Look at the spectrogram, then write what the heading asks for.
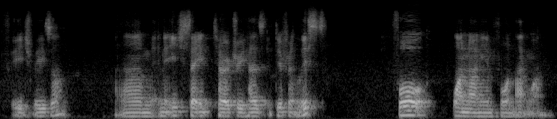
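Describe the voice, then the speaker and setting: A man's voice: lowish voice, dark tone. A man working as a migration agent, walking through visa rules in a casual way, often saying "okay" and "um" and restarting his sentences. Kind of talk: explaining visa rules from slides. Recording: echoey room, slightly dull sound.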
